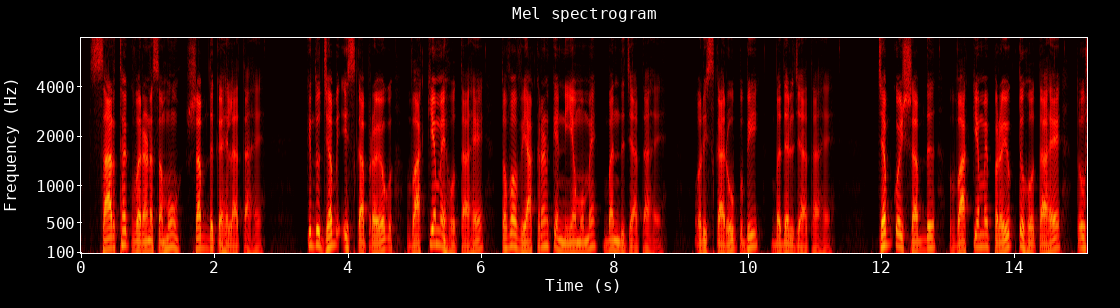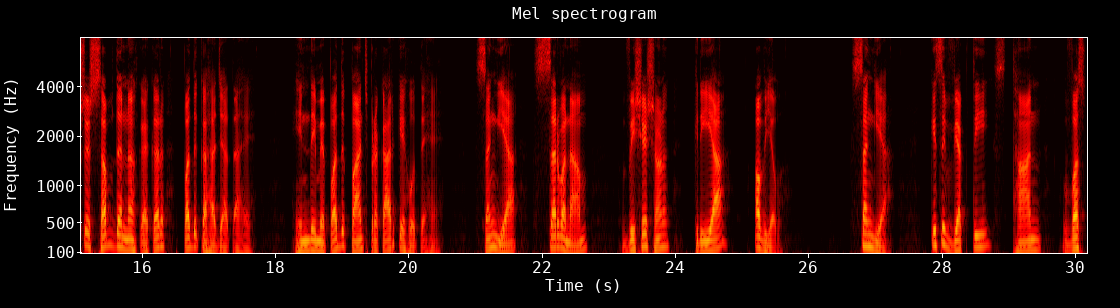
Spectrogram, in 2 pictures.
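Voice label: elearn Hindi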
